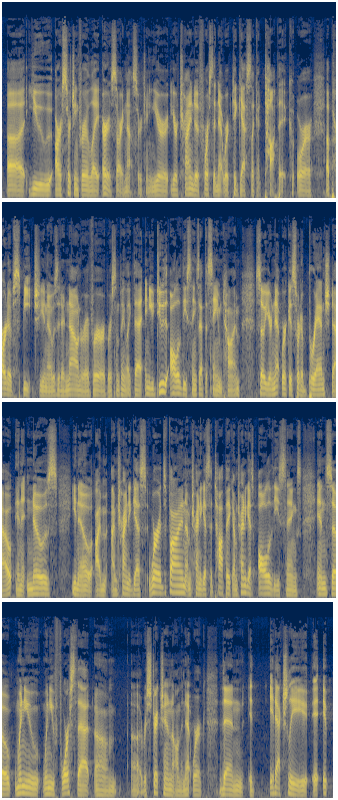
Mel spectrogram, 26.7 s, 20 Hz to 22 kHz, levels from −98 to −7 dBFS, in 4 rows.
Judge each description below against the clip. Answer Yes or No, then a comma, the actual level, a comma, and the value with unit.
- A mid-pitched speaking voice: No, low, 100 Hz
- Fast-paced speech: Yes, fast, 235 wpm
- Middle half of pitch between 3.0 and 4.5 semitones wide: Yes, average, 3.4 semitones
